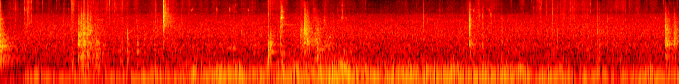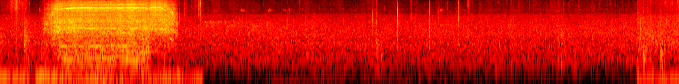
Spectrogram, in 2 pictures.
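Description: Dry wood knocking, cracking and scraping as sticks and branches are pulled from a pile of dead timber and gathered for firewood, with a loud rasping scrape of about two seconds a little past the middle. A low rumble runs underneath and stops about two-thirds of the way through.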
